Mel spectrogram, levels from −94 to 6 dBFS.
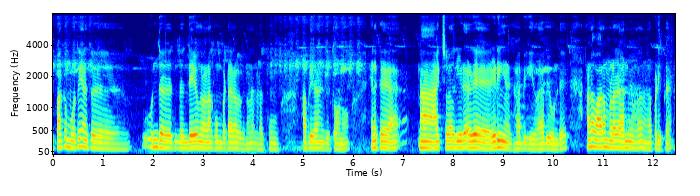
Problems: constant background noise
